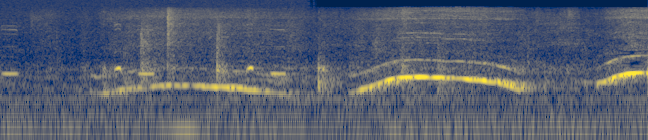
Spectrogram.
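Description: A young boy makes rising and falling hooting sounds nearby.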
